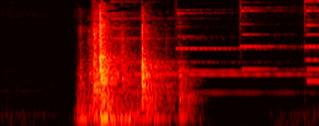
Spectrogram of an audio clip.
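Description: A front door is unlatched and pulled open with a few heavy clunks and a rattle, then a thin, steady ringing tone hangs on briefly and sounds again. No one speaks.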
